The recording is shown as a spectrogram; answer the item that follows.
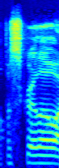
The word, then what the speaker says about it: Pescrilo: Find me at Paul Pescrillo on Twitter. My last name is spelled P-E-S-C-R-I-L-O.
